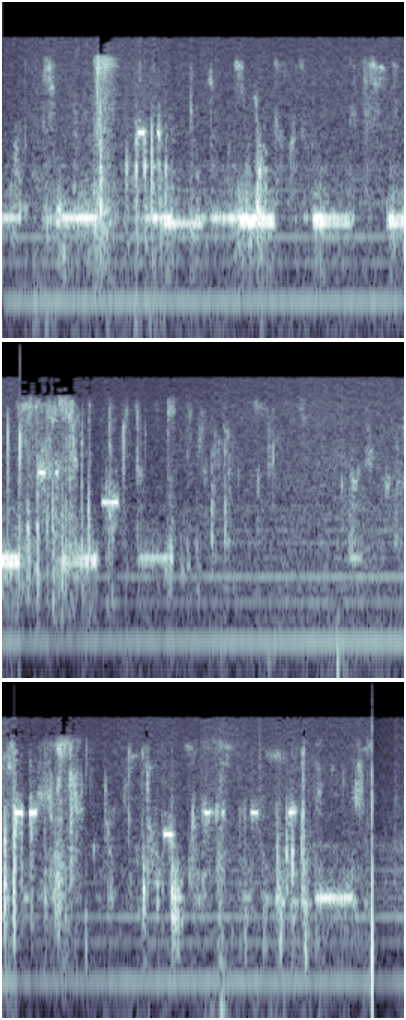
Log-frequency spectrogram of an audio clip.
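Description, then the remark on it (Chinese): Telephone tones on a phone call in which the caller hangs up without speaking: a run of short electronic beeps in irregular bursts, steady in pitch, over a constant low line hum with muffled, indistinct voice-like noise throughout. “我们打通电话都不好好的珍惜的”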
